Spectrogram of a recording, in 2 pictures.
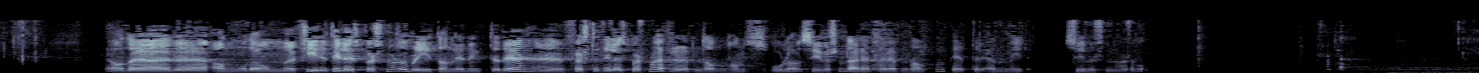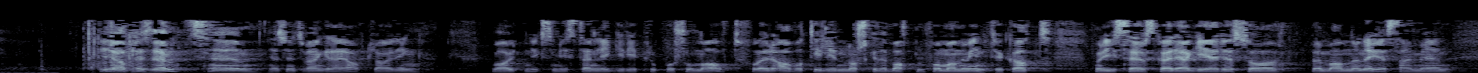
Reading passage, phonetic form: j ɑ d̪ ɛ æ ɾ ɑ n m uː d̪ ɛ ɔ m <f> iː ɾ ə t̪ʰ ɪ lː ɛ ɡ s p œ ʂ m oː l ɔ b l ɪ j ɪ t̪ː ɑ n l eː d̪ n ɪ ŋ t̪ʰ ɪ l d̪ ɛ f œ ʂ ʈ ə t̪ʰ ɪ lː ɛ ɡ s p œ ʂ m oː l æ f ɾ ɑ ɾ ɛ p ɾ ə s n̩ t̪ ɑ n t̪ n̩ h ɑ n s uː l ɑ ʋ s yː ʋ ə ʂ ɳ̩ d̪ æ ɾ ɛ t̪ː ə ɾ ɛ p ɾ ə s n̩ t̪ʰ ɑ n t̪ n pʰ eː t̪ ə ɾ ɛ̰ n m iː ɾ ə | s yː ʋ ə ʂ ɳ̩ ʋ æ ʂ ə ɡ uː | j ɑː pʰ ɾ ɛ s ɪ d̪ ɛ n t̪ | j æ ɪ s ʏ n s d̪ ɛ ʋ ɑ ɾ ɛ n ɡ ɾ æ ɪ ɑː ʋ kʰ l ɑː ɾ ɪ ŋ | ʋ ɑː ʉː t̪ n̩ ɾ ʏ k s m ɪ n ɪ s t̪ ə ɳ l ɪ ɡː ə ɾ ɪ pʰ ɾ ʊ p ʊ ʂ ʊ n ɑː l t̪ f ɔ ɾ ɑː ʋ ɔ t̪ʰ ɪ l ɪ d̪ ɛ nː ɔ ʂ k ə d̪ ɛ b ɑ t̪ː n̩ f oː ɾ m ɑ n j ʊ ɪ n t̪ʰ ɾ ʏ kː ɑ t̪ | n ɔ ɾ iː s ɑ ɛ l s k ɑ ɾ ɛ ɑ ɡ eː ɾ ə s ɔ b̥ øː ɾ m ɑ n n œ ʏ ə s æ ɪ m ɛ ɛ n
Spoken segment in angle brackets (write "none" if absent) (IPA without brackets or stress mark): f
